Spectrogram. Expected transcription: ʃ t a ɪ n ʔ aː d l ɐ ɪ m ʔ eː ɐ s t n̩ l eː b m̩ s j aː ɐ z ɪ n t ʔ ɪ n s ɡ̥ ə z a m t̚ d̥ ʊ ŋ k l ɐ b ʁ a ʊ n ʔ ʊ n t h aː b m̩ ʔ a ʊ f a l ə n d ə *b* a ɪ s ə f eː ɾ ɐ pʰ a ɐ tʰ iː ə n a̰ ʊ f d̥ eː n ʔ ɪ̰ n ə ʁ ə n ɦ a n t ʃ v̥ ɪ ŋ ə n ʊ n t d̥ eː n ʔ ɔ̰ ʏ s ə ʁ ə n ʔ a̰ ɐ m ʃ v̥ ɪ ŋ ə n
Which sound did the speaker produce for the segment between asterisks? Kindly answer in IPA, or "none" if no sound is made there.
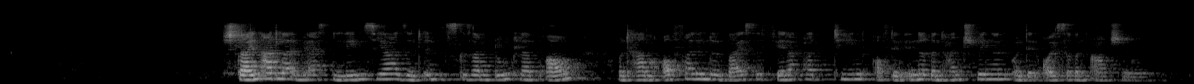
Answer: v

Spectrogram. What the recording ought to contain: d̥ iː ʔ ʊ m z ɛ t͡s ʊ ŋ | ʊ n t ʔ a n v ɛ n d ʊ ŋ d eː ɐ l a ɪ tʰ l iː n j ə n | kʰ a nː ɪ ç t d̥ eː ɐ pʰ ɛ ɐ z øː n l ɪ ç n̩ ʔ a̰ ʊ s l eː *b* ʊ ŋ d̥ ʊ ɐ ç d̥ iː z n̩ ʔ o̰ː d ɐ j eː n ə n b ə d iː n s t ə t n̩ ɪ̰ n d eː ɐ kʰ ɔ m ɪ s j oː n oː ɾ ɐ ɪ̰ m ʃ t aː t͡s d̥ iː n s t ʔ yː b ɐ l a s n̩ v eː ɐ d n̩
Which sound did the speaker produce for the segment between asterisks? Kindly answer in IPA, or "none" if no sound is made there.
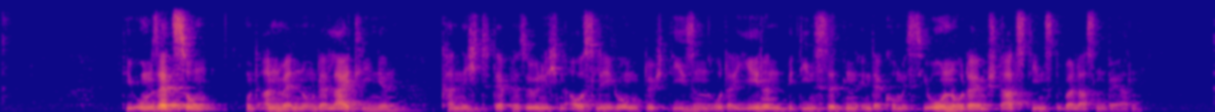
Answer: ɡ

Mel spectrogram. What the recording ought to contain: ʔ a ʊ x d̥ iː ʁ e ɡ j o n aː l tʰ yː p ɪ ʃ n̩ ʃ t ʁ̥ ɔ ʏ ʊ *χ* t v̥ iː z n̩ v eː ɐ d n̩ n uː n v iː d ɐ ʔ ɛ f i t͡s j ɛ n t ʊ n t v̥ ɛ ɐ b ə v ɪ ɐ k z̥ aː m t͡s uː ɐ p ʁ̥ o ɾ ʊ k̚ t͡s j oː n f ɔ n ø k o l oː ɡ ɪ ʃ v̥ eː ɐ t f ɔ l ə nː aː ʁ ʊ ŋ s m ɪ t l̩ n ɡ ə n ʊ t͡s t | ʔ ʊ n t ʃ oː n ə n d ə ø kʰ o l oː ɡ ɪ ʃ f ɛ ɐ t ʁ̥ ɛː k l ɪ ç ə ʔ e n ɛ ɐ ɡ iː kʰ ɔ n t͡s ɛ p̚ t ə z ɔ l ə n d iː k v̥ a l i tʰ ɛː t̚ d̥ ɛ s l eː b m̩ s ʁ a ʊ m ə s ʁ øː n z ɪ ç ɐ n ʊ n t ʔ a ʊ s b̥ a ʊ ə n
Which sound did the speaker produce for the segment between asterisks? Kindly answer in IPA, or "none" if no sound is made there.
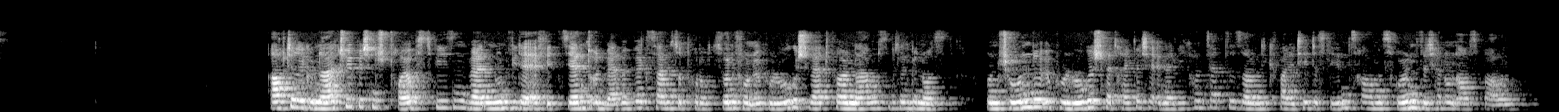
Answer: s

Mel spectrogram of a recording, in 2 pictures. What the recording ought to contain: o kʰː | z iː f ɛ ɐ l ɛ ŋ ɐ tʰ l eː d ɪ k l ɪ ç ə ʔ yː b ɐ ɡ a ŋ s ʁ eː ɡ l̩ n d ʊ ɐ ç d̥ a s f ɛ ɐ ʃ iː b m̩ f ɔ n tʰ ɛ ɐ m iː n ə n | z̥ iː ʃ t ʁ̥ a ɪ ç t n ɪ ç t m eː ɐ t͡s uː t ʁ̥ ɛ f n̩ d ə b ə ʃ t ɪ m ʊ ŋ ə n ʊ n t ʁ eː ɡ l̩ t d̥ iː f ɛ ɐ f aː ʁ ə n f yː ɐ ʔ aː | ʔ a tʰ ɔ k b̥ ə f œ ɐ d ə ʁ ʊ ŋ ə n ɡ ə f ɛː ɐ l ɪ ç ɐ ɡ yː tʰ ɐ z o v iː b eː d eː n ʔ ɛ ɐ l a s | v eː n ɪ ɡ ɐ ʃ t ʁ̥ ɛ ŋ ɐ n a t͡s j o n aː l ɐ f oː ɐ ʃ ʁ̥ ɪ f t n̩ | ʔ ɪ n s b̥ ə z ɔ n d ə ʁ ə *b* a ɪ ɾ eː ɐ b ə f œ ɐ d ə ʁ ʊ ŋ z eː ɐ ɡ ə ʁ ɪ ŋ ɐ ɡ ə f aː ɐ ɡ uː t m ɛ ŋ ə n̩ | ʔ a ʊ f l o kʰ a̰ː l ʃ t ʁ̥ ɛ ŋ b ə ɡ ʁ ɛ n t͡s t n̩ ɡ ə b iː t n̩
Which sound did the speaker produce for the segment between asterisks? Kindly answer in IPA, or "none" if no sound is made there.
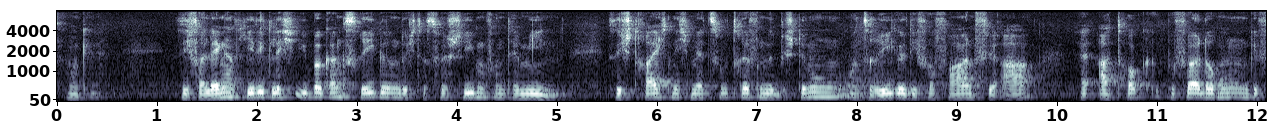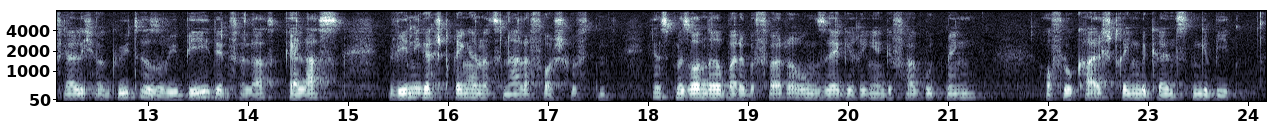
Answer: b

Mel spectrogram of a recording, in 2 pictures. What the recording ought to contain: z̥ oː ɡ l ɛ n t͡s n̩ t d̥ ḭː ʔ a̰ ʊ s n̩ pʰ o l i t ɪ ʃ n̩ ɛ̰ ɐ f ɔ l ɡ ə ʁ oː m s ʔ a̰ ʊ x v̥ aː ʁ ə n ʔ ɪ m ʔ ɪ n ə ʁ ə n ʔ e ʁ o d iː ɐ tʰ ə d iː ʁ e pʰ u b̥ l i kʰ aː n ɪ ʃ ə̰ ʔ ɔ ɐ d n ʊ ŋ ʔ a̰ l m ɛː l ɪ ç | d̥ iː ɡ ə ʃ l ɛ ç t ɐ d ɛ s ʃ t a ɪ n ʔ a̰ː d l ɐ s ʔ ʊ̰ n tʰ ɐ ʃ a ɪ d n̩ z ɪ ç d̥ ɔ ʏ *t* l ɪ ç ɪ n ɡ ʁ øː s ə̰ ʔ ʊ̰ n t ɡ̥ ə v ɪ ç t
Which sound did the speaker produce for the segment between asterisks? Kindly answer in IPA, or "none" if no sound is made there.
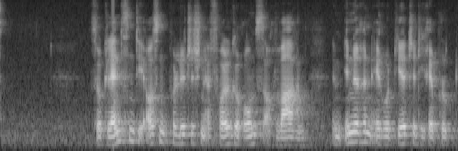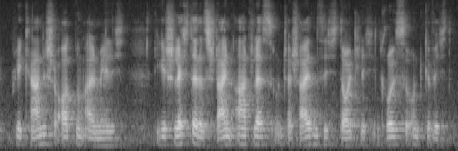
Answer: tʰ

